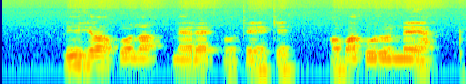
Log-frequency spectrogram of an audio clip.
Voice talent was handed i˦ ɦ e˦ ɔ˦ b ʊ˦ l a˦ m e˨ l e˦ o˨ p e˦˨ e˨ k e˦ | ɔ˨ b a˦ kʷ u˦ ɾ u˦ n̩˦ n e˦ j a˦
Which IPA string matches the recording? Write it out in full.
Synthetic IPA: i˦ ɦ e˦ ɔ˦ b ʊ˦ l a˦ m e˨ ɾ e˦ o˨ k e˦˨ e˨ k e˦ | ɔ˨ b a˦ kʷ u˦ ɾ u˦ n̩˦ n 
